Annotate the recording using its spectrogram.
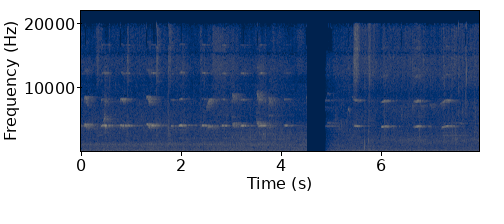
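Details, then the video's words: An Indian squirrel chirping loudly, sharp high squeaky notes repeated at a brisk uneven pace over low background rumble, broken by a brief silent gap midway. "Loud Squirrel Chirping Sound"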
